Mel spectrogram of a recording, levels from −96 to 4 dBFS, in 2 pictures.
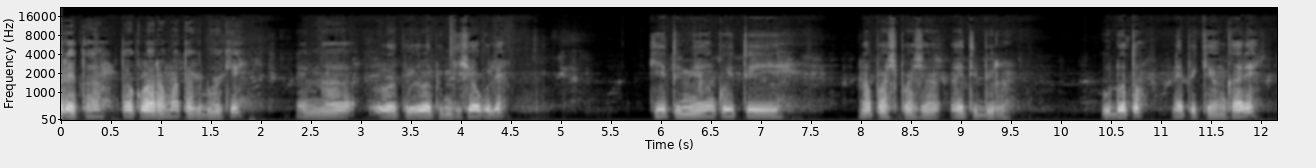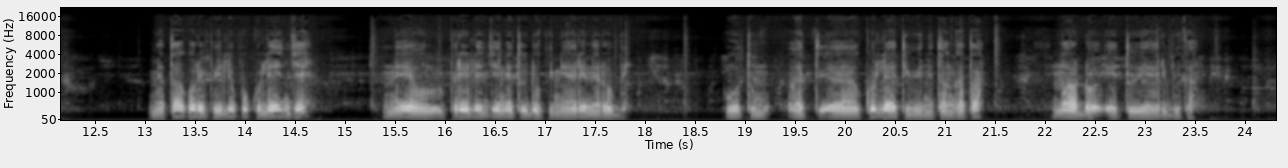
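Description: Nothing stood out as a technical fault on listening to the speech in this recording.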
